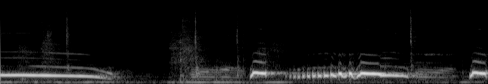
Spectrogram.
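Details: Tail of a long drawn coo from a Barbary dove fading out, a short pause with faint low hum, then a fresh pelung call: sharp onset note, rolling pulses and a held falling tone. This call is said to make other doves respond.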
